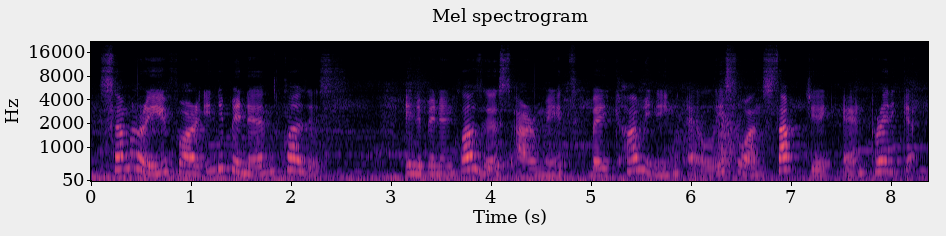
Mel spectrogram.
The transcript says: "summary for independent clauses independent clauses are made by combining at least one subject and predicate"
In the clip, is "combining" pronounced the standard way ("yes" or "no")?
no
